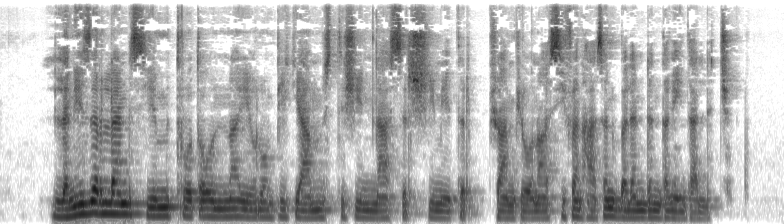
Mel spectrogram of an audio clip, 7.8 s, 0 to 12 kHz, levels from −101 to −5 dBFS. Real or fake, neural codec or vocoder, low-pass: real; none; 10.8 kHz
